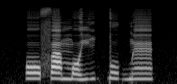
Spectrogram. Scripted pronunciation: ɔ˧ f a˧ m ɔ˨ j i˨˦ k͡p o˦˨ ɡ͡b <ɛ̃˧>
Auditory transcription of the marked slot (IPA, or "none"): ɛ̃˧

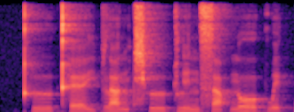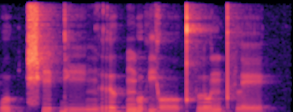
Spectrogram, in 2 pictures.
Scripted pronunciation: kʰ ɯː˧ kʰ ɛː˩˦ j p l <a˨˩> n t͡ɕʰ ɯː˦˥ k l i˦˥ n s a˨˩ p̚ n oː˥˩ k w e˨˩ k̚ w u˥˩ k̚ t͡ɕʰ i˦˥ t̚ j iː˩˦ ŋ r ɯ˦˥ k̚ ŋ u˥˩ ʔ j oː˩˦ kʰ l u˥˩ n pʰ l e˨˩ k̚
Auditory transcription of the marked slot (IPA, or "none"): a˨˩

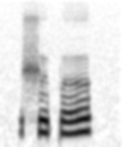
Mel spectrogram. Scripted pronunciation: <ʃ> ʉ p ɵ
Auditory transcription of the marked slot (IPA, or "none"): ʃ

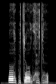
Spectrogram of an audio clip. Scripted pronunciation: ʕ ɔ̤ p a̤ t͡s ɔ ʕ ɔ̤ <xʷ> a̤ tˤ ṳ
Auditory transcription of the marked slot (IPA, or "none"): xʷ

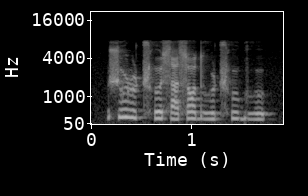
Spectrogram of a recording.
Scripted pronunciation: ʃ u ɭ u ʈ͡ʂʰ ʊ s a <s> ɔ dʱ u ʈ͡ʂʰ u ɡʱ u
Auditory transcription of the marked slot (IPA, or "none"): s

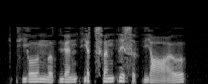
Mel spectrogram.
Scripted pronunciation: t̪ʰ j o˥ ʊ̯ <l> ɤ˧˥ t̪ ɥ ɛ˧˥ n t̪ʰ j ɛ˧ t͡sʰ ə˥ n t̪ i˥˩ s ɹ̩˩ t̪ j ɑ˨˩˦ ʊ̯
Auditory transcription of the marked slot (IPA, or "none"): n̪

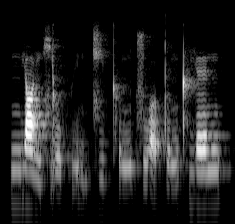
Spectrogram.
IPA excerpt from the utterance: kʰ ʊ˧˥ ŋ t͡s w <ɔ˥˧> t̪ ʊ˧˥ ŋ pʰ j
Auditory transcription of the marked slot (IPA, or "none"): ɔ̰˨˩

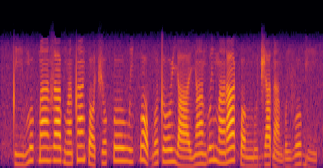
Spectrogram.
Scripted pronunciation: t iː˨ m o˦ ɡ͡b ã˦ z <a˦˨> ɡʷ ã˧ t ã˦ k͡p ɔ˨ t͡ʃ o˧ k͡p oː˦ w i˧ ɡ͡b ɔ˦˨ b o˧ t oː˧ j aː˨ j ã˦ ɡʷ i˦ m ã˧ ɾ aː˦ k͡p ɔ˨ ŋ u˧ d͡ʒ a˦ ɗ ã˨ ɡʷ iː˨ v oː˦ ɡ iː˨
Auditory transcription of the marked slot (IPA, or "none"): a˦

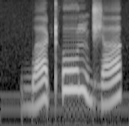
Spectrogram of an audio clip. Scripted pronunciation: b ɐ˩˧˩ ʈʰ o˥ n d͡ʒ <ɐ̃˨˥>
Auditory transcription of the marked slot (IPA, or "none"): ɐ˨˥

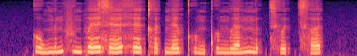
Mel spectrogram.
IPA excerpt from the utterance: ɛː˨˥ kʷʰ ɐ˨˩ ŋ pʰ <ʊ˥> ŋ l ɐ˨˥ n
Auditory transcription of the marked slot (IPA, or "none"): ʊ˨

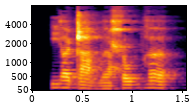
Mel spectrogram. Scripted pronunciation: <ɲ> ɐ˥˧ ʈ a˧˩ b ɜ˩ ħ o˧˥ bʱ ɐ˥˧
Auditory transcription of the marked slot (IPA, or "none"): j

